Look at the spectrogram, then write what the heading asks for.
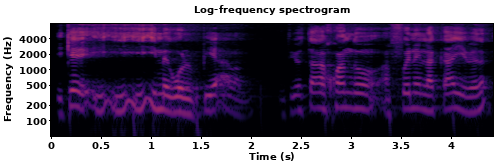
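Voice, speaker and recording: A man preaching a sermon as pastor, telling stories and swinging from hushed lines to shouts. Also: a little high, a little fast. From Peru.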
